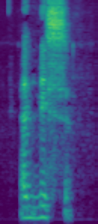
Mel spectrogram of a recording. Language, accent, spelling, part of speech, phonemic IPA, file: French, Canada, admisse, verb, /ad.mis/, LL-Q150 (fra)-admisse.wav
- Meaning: first-person singular imperfect subjunctive of admettre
